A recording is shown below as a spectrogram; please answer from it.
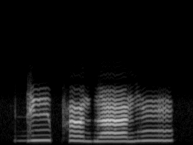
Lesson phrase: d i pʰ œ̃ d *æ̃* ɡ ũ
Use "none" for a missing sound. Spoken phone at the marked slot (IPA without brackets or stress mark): æ̃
